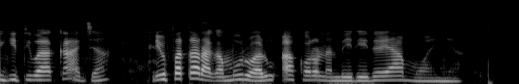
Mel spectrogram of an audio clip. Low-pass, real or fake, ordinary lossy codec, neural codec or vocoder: none; fake; none; codec, 16 kHz, 4 kbps, X-Codec, HuBERT features, trained on LibriSpeech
